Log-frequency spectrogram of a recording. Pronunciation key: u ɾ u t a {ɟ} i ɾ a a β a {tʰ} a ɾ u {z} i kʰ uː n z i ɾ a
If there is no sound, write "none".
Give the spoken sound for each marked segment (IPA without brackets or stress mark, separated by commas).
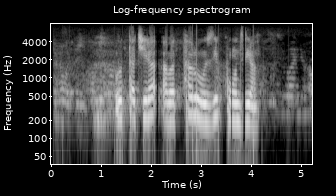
c, tʰ, z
